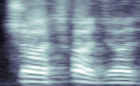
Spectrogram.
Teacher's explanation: च वर्ग का उच्चारण स्थान तालु होता है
